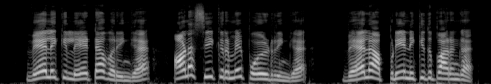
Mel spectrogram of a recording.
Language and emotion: Tamil, angry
